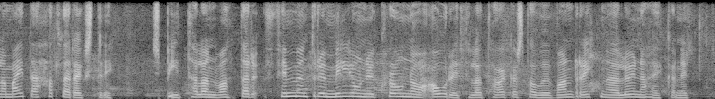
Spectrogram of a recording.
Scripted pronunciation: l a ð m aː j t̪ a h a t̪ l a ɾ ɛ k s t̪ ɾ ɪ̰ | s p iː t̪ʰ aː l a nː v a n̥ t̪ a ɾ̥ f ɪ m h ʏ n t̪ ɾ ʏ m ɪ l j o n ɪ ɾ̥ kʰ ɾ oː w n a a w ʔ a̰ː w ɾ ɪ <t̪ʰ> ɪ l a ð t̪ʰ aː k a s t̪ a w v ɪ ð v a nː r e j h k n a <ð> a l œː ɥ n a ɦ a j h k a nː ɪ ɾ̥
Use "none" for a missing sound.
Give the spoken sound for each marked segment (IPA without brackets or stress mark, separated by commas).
t̪ʰ, ð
